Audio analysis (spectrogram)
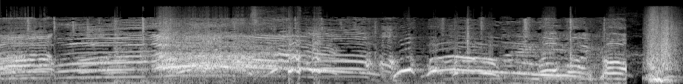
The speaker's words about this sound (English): I think someone said, oh my God, woo. Yeah, that was me. We were just celebrating like we just won the lottery, even though it was an incredibly small win.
